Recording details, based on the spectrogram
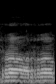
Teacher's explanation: जीभ एकदम से घर्षण करते हुए उठ रही है कंपन करते हुए और तालु को स्पर्श करते हुए झटके से नीचे की ओर आ रही है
